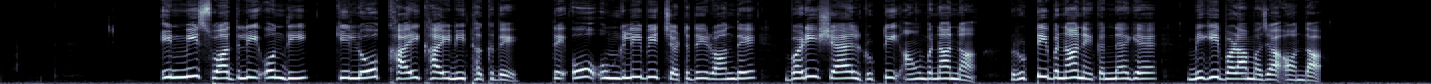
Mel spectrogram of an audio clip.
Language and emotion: Dogri, neutral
